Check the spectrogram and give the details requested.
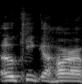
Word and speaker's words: Aokigahara: It's the Aokigahara Forest. There you go. That's Is the that one. how you pronounce it?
